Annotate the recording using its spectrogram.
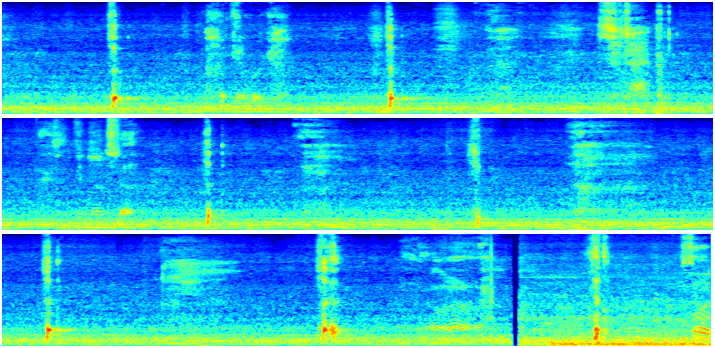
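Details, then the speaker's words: Sharp hiccups recurring about every three seconds, roughly seven in twenty seconds, over quiet room noise, in an adult with long-standing intractable hiccups; persistent hiccups. "So, all the Uber drives, an Uber driver yesterday, I think, offered me water when I hiccuping his water. That was really nice. People think that offering water will help. I've never received it."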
